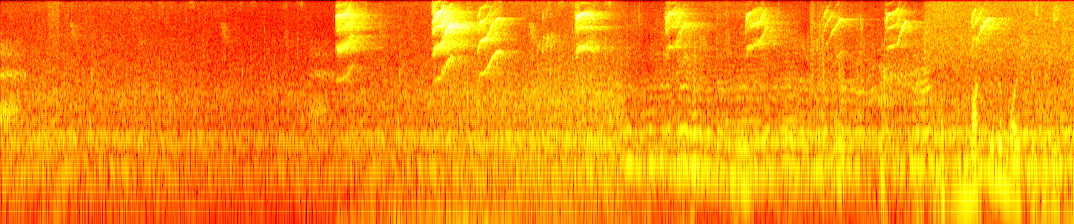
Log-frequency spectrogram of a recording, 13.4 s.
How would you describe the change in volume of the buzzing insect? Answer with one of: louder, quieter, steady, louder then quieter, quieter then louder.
louder.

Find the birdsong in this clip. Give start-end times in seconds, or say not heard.
4.2-13.3.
